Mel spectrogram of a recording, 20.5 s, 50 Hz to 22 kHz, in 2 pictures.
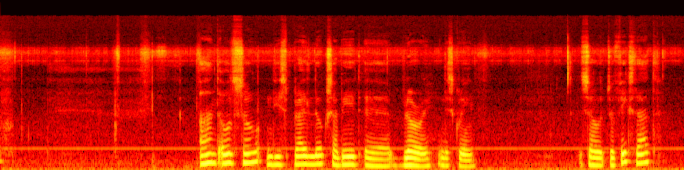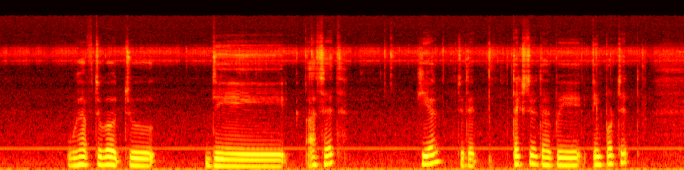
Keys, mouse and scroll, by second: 9.9 click, 14.9 click, 15.1 click, 16.0 click.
